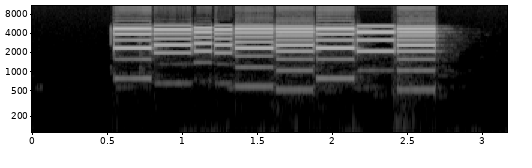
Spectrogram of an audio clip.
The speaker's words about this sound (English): they get re- reunited because uh, of the ringtone, and I'll play the ringtone right now.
